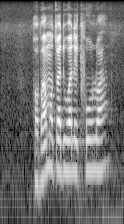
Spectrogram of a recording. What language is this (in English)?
Southern Sotho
